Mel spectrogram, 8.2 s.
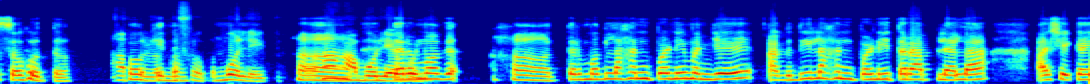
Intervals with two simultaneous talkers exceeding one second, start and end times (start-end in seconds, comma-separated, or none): none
